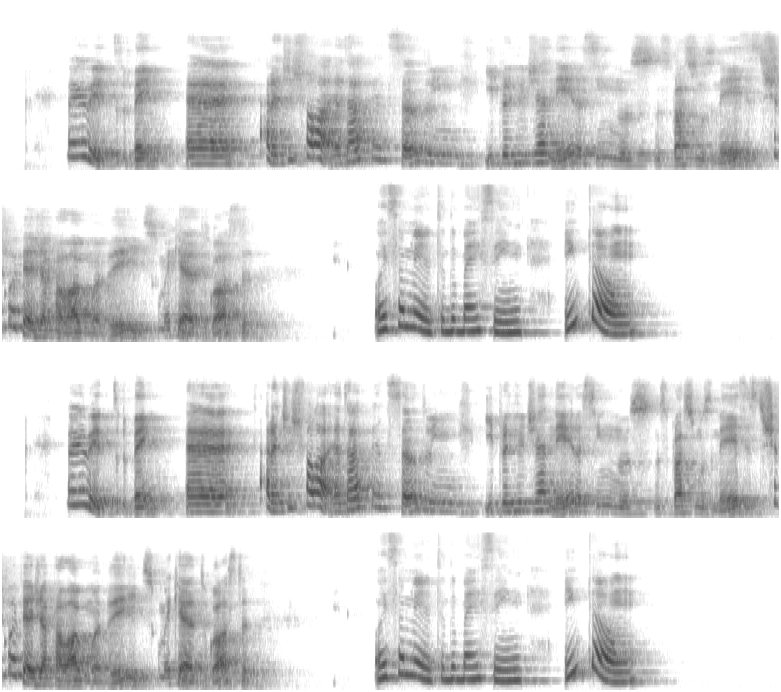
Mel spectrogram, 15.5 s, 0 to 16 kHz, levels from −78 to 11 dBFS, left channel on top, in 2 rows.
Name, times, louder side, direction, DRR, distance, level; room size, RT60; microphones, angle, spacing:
voice 1, 0.6-1.5 1.8-2.3 2.6-10.2, right 2 dB, 65° right, 2.0 m, -26 dB
voice 2, 11.5-14.2, left 1 dB, 10° left, 0.5 m, -23 dB
22.5 x 14.5 x 3.5 m
head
